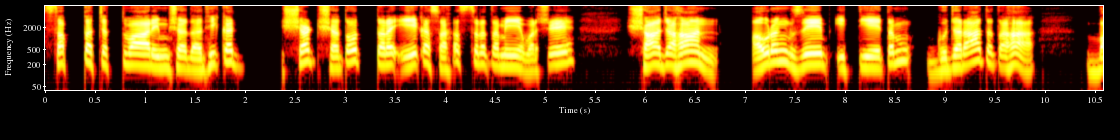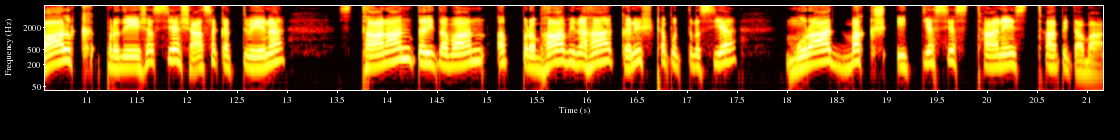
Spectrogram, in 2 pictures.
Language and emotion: Sanskrit, neutral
